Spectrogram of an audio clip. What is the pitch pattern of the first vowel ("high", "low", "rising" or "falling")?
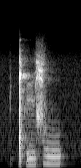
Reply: low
